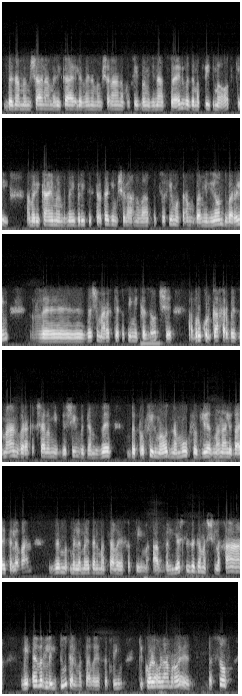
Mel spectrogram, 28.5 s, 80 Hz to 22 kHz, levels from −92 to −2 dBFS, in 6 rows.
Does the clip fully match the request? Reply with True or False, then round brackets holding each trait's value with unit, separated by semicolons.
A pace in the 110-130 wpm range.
False (140 wpm)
